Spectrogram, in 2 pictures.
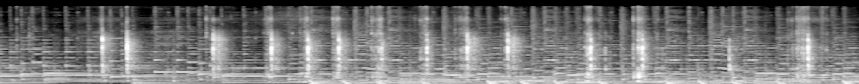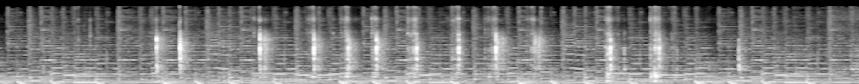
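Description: Knife chopping a red onion on a wooden cutting board: sharp, irregular taps about one to two a second, starting a second or two in. Background music with sustained notes plays under the taps.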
